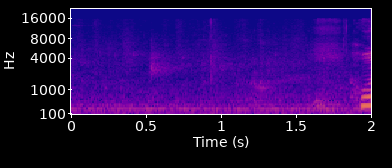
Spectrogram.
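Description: A pause between sentences: faint, even room noise with a brief soft hiss about half a second in. A woman's voice starts again at the very end.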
